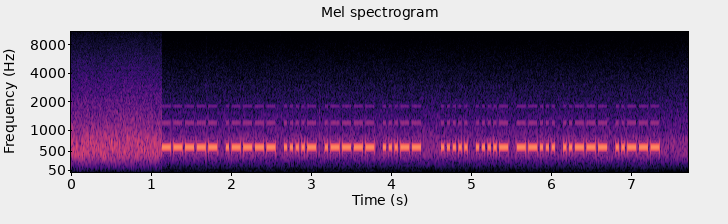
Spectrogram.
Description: Morse code, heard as a keyed tone, machine-sent, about 33 wpm, 600 Hz. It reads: 01413 54722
